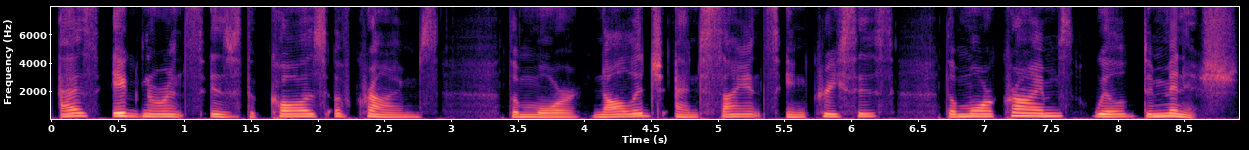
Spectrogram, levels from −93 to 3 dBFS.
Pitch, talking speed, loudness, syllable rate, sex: 190 Hz, 120 wpm, -22 LUFS, 4.5 syllables/s, female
